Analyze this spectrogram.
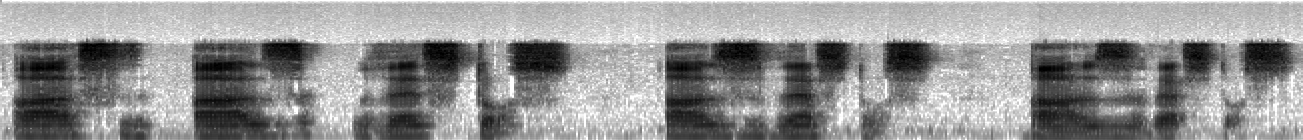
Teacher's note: And at the very end of the word, you have a terminal sigma, which is going to be pronounced like any other sigma, which would be voiceless. But the first sigma in this word is going to take on the sound of Z.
